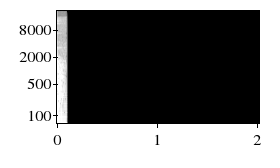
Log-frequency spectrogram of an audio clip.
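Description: Near silence: the soundtrack is blank, with no audible sound.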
